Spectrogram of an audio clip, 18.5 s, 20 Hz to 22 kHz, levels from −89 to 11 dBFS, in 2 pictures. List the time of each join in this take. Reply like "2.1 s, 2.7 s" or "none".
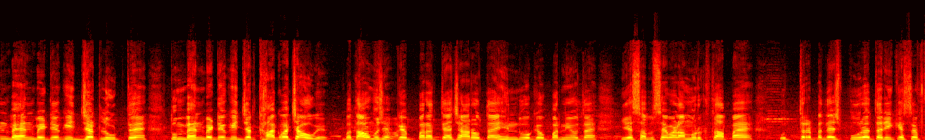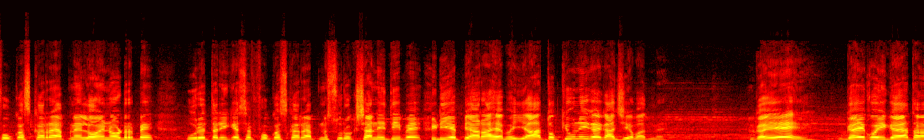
4.0 s, 13.6 s

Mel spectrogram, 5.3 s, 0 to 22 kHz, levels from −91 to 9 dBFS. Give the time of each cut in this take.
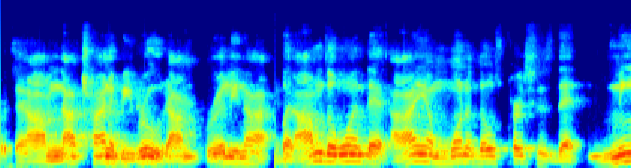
2.3 s

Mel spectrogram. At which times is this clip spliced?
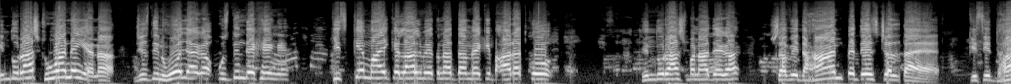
none

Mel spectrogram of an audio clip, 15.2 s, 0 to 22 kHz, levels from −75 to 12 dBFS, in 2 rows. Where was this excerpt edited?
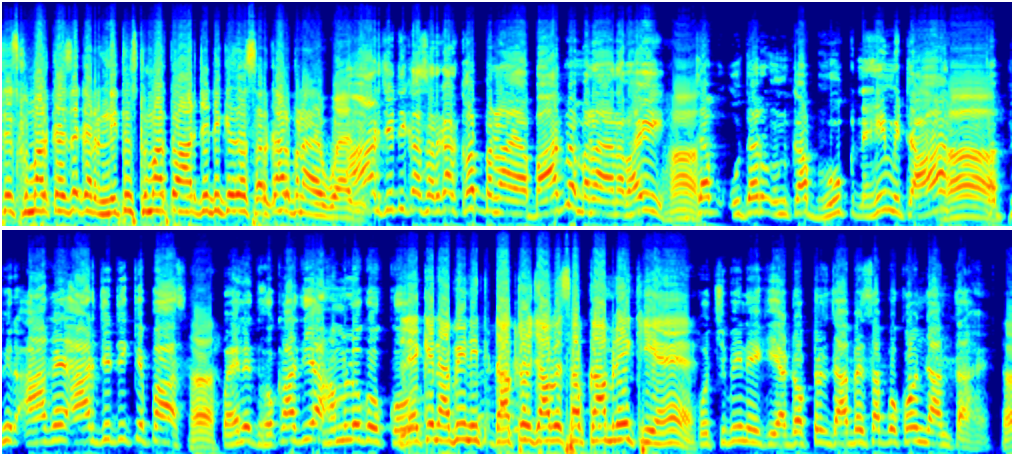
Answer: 11.2 s

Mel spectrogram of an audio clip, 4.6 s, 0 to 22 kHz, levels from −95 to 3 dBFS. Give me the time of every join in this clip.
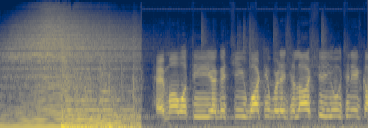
none

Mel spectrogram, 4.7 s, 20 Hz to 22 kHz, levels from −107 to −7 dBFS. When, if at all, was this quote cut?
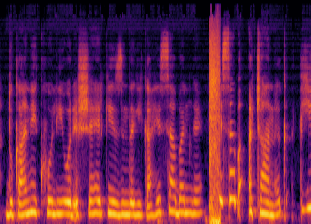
3.1 s

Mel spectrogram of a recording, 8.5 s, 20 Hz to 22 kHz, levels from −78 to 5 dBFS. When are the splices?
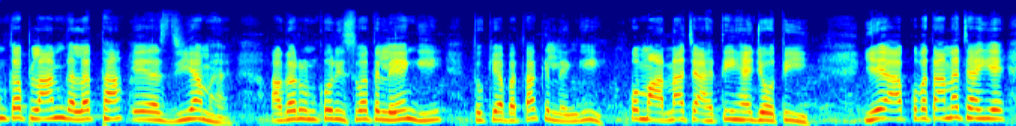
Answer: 1.1 s, 5.2 s

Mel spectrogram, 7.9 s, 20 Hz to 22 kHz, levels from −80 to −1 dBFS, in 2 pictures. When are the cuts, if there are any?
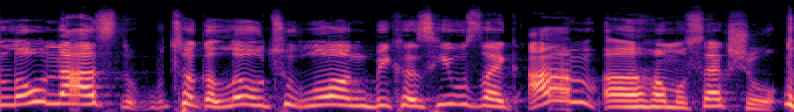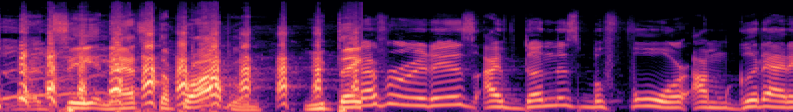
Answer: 5.8 s

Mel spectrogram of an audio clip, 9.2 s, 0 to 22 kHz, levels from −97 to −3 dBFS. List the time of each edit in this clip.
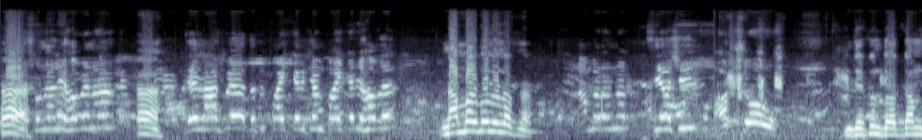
7.1 s

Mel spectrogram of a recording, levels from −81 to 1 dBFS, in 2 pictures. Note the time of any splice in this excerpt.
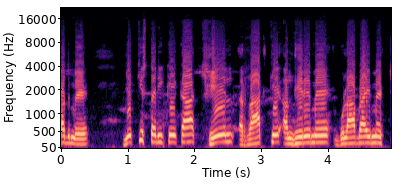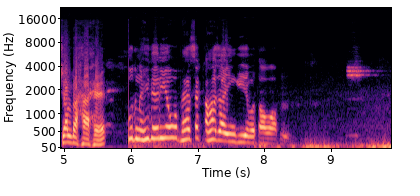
5.9 s

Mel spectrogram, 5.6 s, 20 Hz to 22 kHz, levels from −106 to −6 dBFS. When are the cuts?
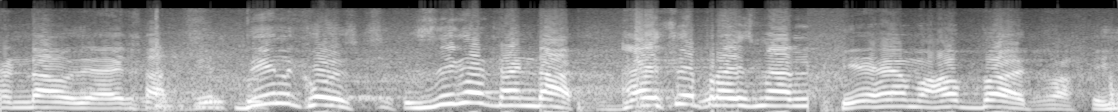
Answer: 4.0 s

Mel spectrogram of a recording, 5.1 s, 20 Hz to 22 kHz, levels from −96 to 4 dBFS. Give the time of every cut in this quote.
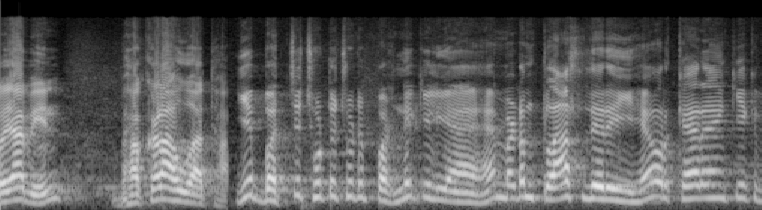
1.5 s

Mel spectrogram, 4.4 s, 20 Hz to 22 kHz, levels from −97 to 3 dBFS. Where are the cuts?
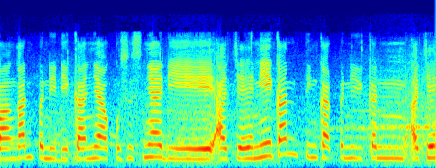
none

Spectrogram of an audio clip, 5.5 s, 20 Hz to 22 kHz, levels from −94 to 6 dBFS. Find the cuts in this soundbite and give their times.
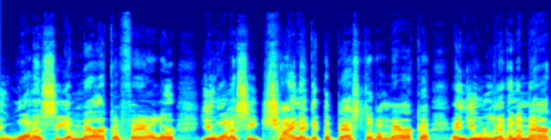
none

